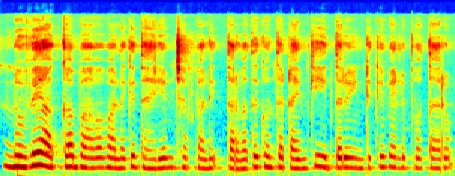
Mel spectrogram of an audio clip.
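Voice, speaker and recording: A woman's voice: fairly high pitch, level tone, fast talker, mellow, lightly acted. A woman voicing a tender, reassuring young man comforting his girlfriend. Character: caring young man, protective boyfriend.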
